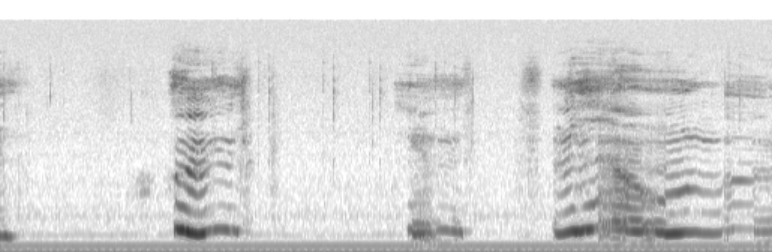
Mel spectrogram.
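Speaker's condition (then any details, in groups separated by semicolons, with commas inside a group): Cerebral palsy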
